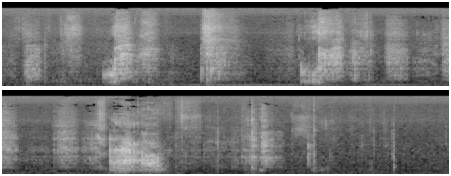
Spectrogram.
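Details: Boxer named Magnus going crazy on beds and sofas, giving short throaty growls and rough grumbles in scattered bursts, the loudest near the middle, with scuffling and breathy noises between them.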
